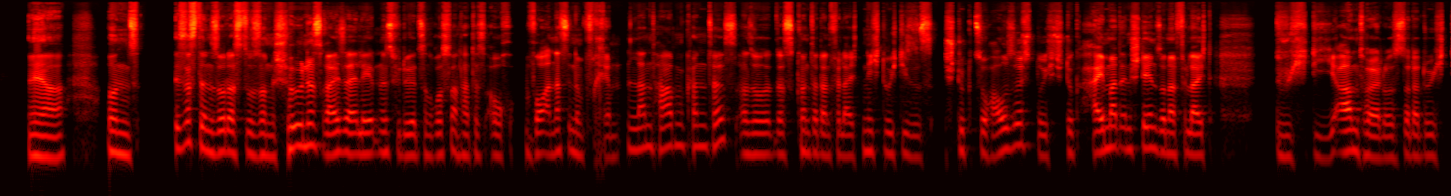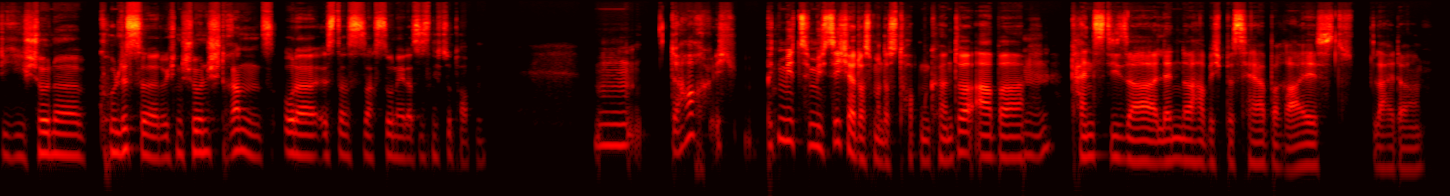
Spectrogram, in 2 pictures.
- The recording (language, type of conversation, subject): German, podcast, Was war dein schönstes Reiseerlebnis und warum?
- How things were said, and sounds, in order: none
